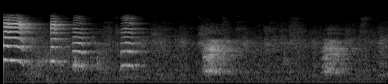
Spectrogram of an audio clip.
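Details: Bulldog puppies at a Florida kennel: several short, clear, high yelps in quick succession, then two softer, breathy whining notes, over a low steady hum.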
